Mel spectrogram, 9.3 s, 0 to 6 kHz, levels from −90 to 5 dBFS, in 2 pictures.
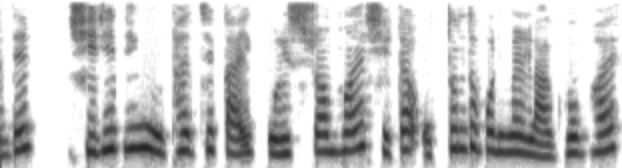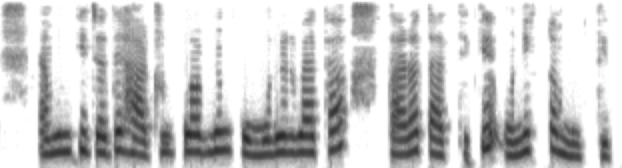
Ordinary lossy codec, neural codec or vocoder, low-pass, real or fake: none; none; 5.4 kHz; real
